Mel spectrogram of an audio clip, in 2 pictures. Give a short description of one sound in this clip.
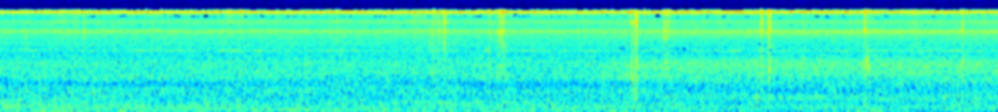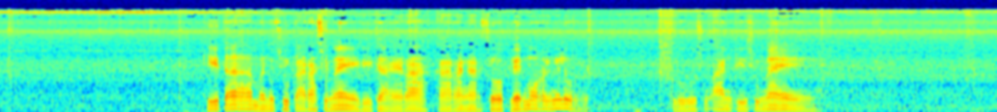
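Footsteps crunch softly on dry leaves and dirt.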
